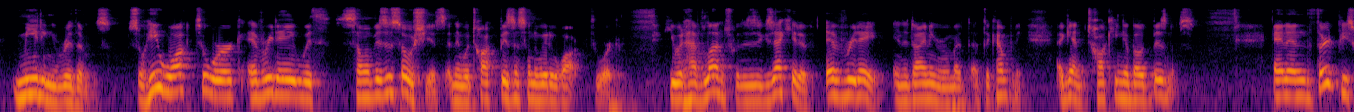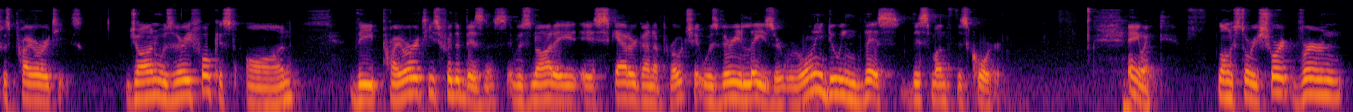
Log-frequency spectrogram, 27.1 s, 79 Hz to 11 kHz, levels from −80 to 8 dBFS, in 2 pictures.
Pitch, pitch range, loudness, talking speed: 145 Hz, 130-160 Hz, -21 LUFS, 195 wpm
